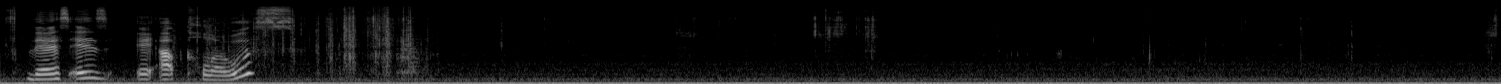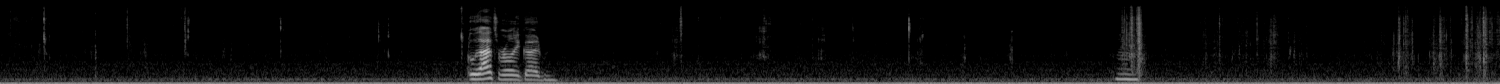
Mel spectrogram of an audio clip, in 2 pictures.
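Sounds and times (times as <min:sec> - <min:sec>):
low car cabin hum: 0:00.0 - 0:30.0
chewing crunchy chicken nugget: 0:06.8 - 0:08.8, 0:09.9 - 0:19.0, 0:21.2 - 0:30.0.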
